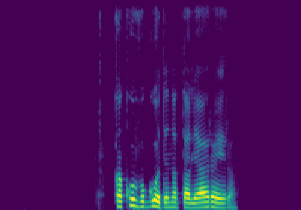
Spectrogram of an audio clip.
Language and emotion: Russian, neutral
